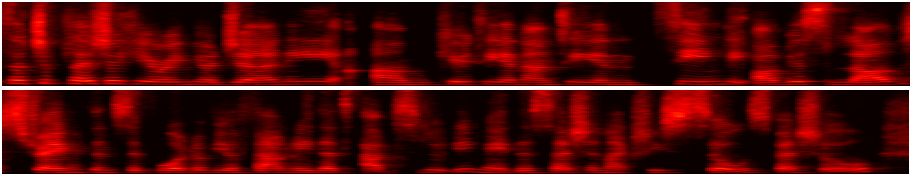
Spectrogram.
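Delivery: ordinary delivery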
